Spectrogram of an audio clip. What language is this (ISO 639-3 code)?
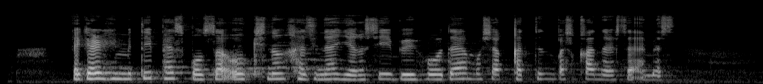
uig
